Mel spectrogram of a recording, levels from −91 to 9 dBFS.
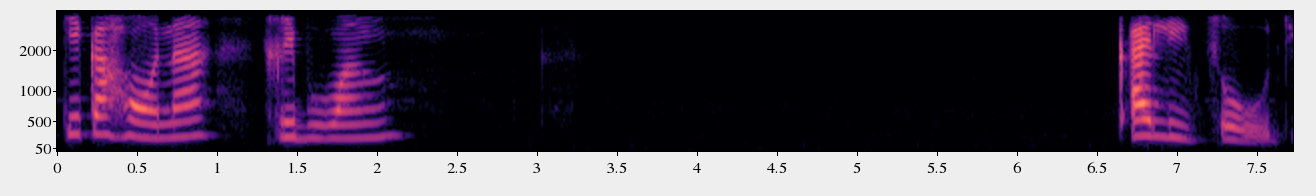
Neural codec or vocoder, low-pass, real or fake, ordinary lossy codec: none; 3.6 kHz; real; none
